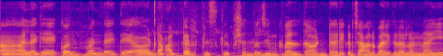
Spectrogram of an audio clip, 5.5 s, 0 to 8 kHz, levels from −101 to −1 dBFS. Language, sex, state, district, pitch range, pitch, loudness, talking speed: Telugu, female, Telangana, Nalgonda, 195-210 Hz, 205 Hz, -31 LUFS, 85 wpm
